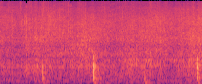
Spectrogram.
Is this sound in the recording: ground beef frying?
yes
